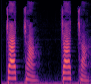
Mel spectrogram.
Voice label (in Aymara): "chacha", Aymara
